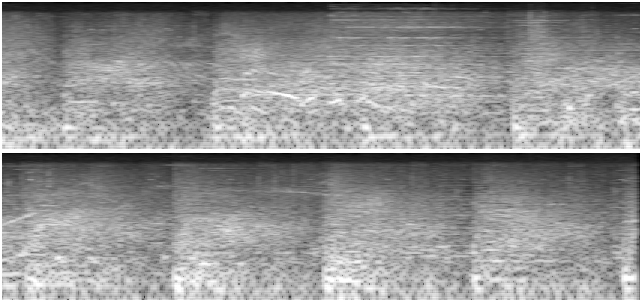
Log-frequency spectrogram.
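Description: Fighting sound effects clash and crackle without a break.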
